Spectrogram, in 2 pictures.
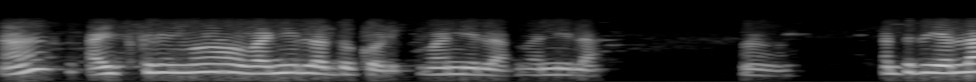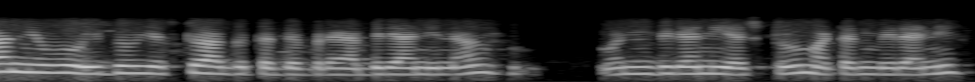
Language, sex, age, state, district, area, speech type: Kannada, female, 45-60, Karnataka, Mysore, urban, conversation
